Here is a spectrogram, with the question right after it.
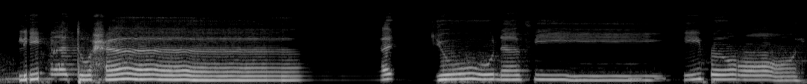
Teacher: Na tak boleh panjang. Tuha tu pastikan 6 harakat dulu.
